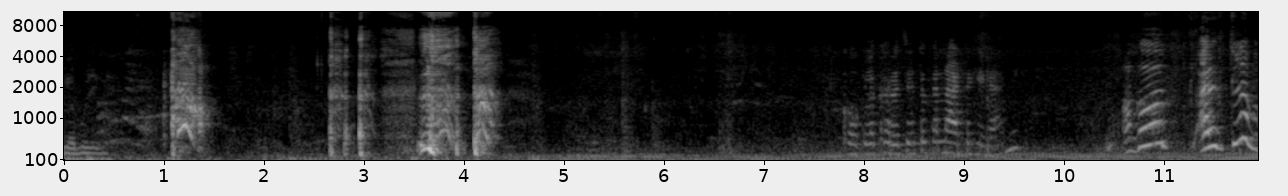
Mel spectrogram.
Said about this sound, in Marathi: खोकला आहे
